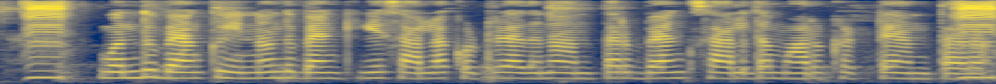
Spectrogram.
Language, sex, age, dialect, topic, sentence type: Kannada, female, 31-35, Central, banking, statement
